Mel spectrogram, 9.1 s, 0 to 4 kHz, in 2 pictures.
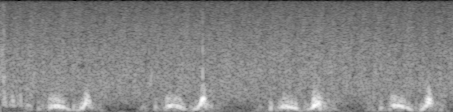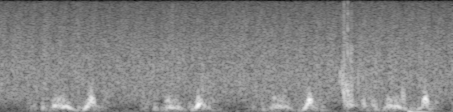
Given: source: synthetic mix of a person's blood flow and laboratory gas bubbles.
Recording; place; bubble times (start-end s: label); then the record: Doppler ultrasound of blood flow; precordium
0.00-0.32 s: bubbles
7.89-8.30 s: bubbles
8.53-8.60 s: bubbles
From the record:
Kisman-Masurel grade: 221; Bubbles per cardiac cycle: several, 3 to 8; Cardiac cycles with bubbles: 10 to 50%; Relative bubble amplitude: barely perceptible (0.100 to 0.250); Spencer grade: 2 (many but less than half of the cardiac periods contain bubble signals, singularly or in groups); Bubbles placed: only in the low amplitude regions of the cardiac cycle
